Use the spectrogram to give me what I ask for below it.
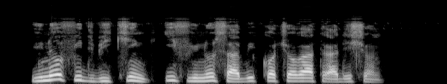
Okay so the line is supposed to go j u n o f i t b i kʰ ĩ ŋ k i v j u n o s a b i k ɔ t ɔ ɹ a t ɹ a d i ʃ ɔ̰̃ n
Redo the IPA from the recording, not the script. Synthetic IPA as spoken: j u n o f i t b i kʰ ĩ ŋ ɡ i f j u n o s a b i k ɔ t͡ʃ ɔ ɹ a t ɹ a d i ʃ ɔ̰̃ n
